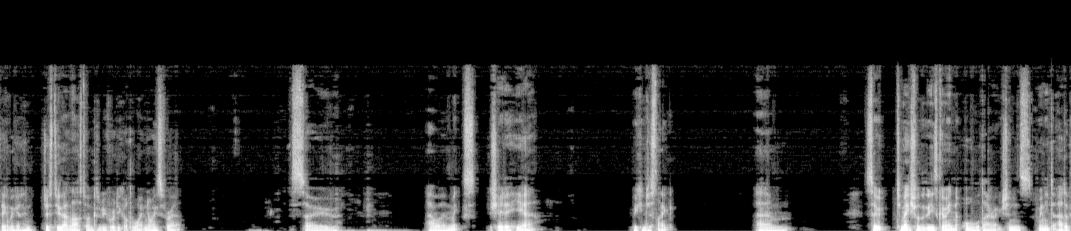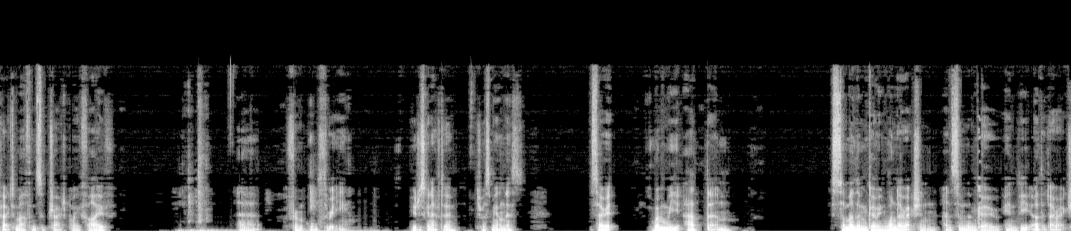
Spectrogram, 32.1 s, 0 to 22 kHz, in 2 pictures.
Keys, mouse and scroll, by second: 1.3 click, 3.8 click, 4.9 ctrl+shift+click, 7.7 click, 9.2-12.2 drag, 12.4 middle click, 12.9 click, 14.3 q, 16.0-23.1 drag, 23.1-23.7 middle drag, 23.7 click, 26.1-29.2 drag.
